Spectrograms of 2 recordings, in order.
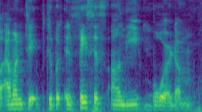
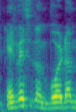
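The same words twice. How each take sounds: First: Said in the usual way. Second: Boredom hit louder and higher; stress on boredom. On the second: Shown as a demonstration. Vlogger correcting herself to viewers, stress on boredom. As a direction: lean on the word boredom to correct yourself.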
